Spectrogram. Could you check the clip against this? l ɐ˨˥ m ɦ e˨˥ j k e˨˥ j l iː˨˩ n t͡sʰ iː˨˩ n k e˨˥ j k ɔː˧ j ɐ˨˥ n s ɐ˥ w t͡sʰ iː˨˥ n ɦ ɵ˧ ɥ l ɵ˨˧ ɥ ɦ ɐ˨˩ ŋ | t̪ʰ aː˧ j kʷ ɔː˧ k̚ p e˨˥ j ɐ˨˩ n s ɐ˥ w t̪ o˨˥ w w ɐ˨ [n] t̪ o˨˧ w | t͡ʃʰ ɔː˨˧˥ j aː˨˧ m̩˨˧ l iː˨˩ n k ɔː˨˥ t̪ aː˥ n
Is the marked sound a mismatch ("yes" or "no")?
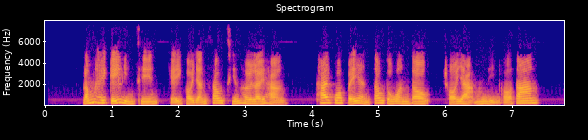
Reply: no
